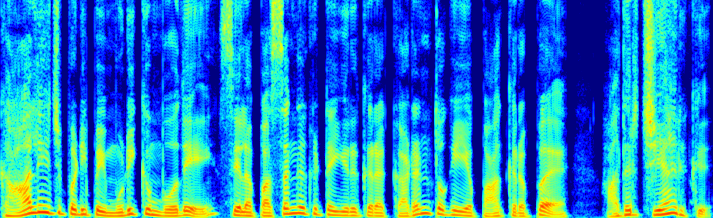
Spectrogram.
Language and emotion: Tamil, surprised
